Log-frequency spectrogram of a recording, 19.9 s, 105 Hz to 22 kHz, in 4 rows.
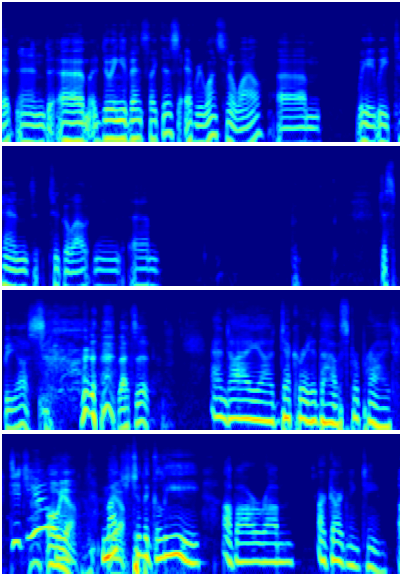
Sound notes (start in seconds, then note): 10.3 Colin laughing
